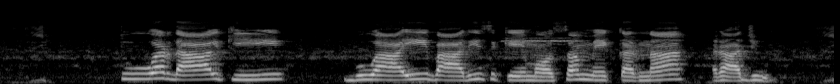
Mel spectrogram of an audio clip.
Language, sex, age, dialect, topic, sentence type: Hindi, female, 36-40, Kanauji Braj Bhasha, agriculture, statement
